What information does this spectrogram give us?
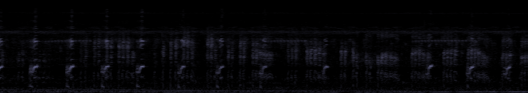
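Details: White-breasted waterhen trained as a decoy for trapping, giving a sustained string of croaking, rising notes at roughly two per second, with brief soft clucks in between.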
